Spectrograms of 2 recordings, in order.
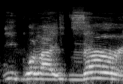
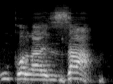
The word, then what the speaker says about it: Equaliza: It's spelled with EQUALIZA, not the ZER, because you know that I want short. Yeah. It's not Equalizer, it's Equalizer. Yeah, So I don't know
